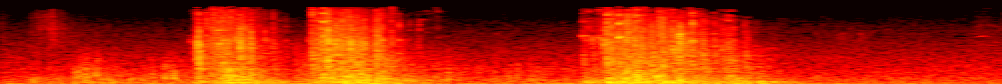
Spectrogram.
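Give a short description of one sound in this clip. A door handle rattles loudly as it is jiggled.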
